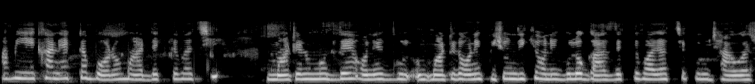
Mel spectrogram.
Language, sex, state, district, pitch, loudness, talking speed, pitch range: Bengali, female, West Bengal, Dakshin Dinajpur, 245 Hz, -18 LUFS, 175 wpm, 230-255 Hz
